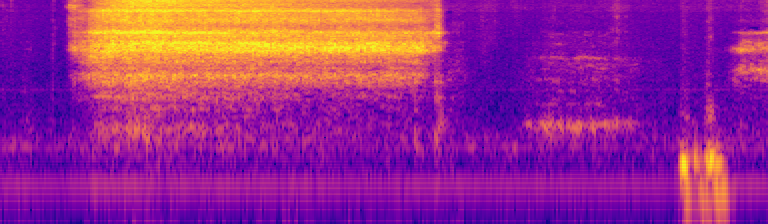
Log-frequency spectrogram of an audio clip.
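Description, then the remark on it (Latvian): A vape device with a PnP tank gives one long, whistling draw of airflow as it produces vapour, a steady loud hiss with a high airy whistle lasting about three seconds, followed by quieter faint hisses and a brief low thump. “Diezgan tāds svilpīgs, tāds svilpas man viņš izklausās tāds.”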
